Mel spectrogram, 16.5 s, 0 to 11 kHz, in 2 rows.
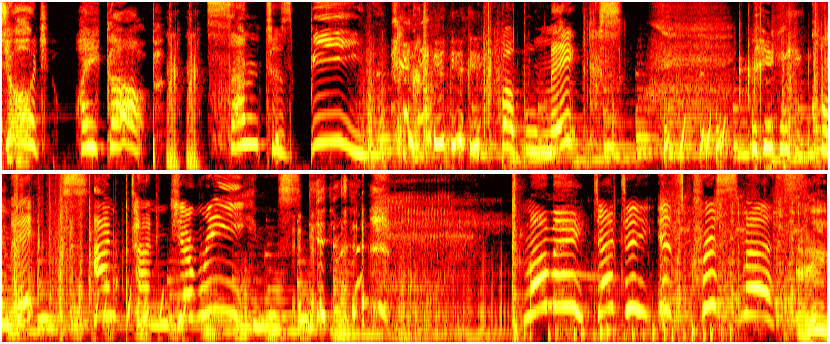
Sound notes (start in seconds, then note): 1.7 snorts; 3.9 both laugh; 11.2 both giggling; 11.9 snoring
